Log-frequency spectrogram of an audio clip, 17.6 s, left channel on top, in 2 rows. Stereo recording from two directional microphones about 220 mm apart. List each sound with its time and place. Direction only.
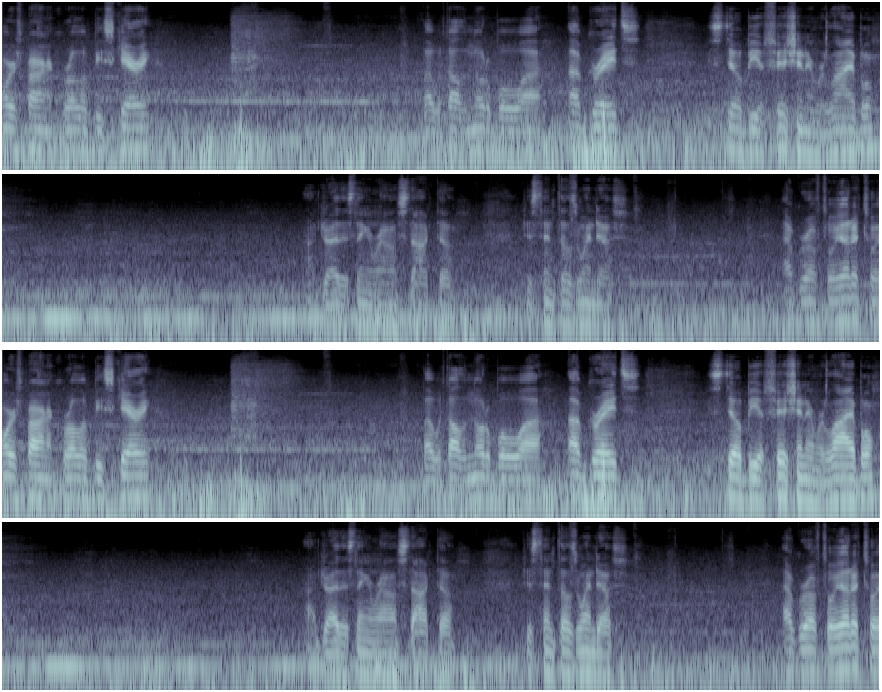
0.0 s speech: 10° right (ahead or behind)
2.2 s vehicle: 25° right (ahead or behind)
4.2 s speech: 10° right (ahead or behind)
11.8 s speech: 10° right (ahead or behind)
16.5 s speech: 15° right (ahead or behind)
